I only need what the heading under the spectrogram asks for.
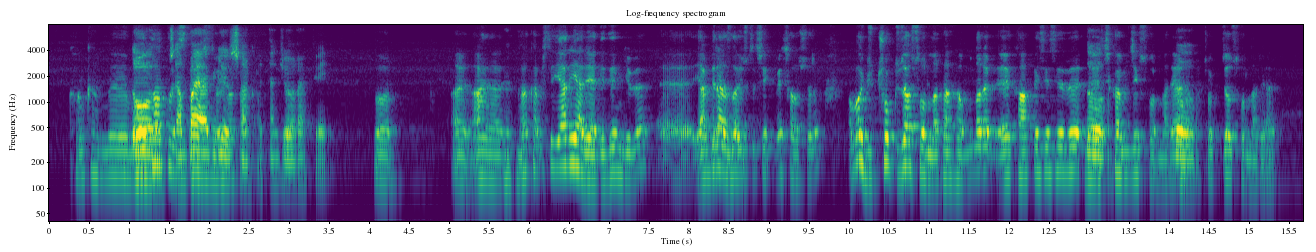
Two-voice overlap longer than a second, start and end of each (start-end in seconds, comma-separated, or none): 1.0-2.5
